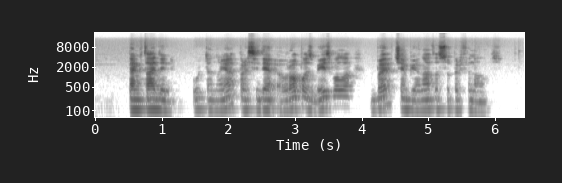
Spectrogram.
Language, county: Lithuanian, Vilnius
